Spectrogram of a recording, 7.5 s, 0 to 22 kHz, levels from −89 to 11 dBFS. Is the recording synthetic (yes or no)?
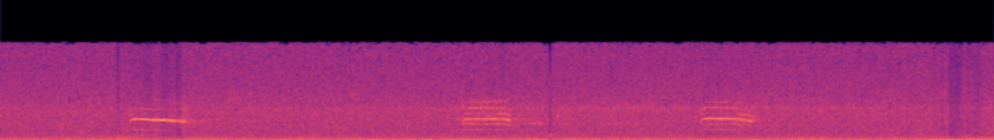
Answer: no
